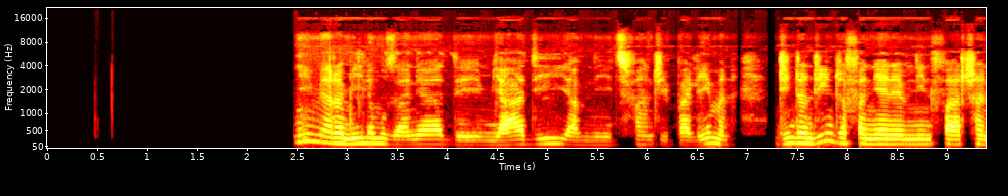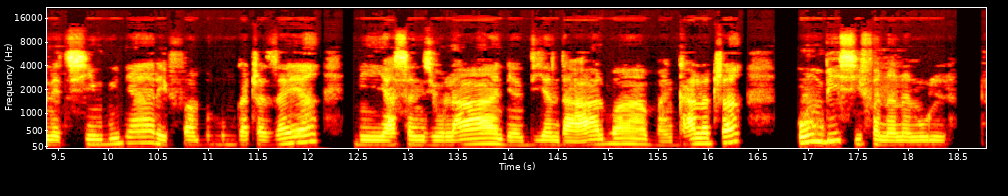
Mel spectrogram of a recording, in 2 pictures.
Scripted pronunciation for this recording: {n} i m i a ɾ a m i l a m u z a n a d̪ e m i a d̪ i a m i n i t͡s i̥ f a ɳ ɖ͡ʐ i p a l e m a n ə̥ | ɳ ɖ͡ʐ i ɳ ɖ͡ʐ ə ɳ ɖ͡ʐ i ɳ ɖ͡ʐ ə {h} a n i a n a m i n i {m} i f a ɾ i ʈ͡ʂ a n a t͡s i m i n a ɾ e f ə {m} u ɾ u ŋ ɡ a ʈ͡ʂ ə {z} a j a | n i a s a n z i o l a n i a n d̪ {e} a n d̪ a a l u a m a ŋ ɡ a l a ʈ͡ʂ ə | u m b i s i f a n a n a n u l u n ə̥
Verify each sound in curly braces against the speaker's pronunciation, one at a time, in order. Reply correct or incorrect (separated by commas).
correct, incorrect, incorrect, correct, correct, incorrect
